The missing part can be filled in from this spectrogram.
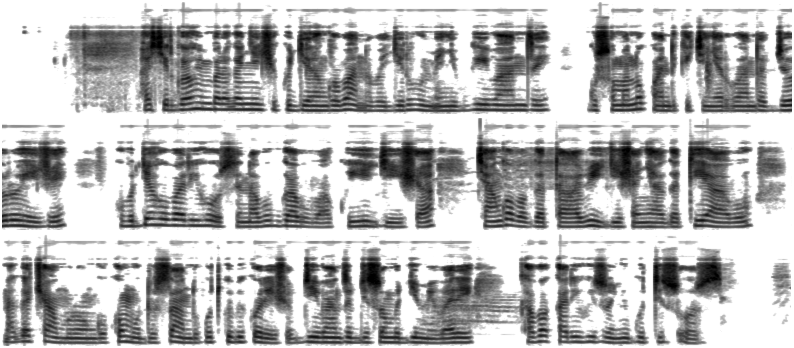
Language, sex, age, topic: Kinyarwanda, female, 25-35, education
